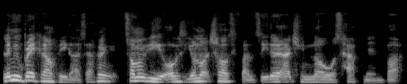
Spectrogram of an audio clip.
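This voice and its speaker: A man's voice: medium pitch, rapid-fire, no room sound. A young man with an urban London accent and street slang, ranting in exasperation during casual football banter. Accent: London, urban street slang style. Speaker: football podcast panellist, Chelsea fan.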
